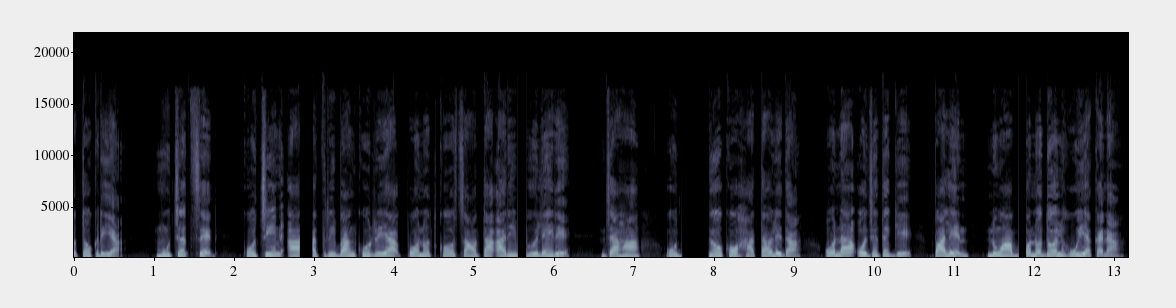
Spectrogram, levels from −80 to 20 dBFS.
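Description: Speech drops to dead silence four times, at 2.82–2.99 s, 5.54–5.66 s, 7.60–7.94 s and 11.81–11.91 s (about 100–340 ms each), likely Bluetooth stalls where the headphone buffer ran empty awaiting resent packets; waveform and spectrogram show flat, blank gaps.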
